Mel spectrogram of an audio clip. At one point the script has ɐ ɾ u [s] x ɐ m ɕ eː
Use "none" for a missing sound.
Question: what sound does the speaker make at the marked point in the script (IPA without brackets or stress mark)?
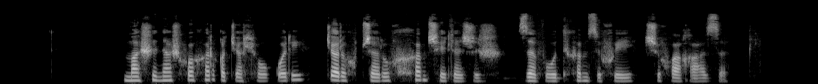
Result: x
